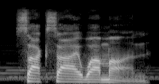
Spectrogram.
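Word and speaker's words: Sacsayhuamán: Its name is Sakaian, pronounced Saksai Waman, and it was built by the Inca civilization, or maybe even those who came before them.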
